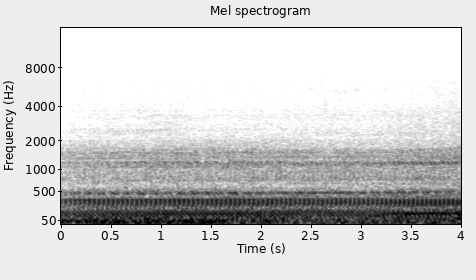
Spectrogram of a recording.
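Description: Royal Enfield Classic 500's single-cylinder engine pulling steadily in third gear under load up a steep climb, at an even, unchanging pitch; it is still pulling, like a tractor.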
